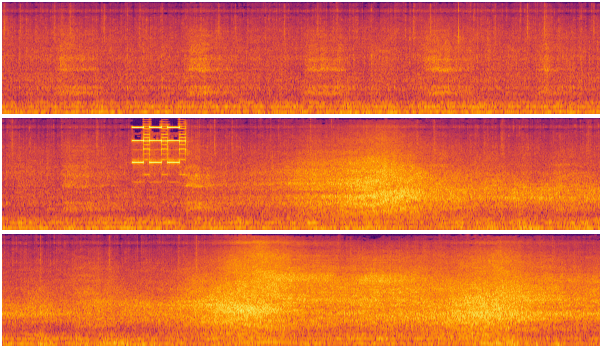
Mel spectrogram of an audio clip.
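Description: Wind rushes steadily over the microphone.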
